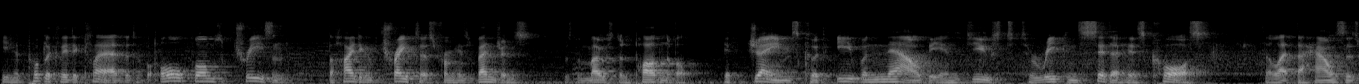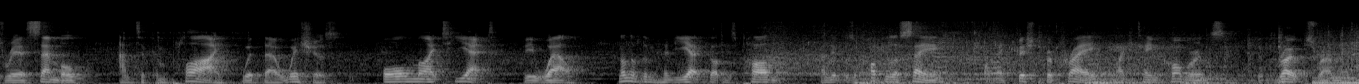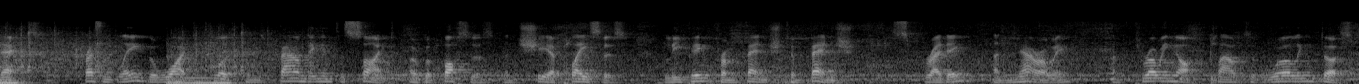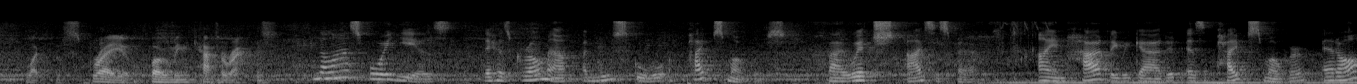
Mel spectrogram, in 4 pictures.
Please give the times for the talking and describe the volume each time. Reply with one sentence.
The talking can be heard from 0.0 to 54.2 s, at a steady volume.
